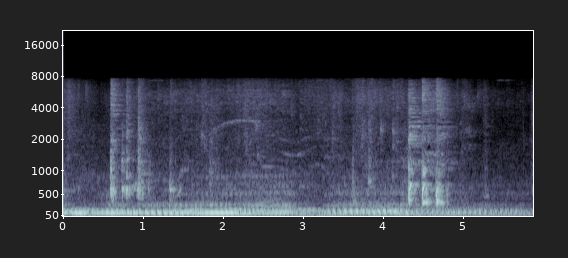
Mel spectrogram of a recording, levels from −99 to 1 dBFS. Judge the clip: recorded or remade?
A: recorded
